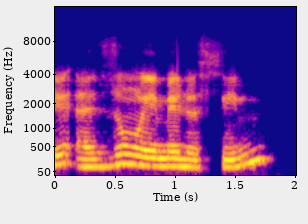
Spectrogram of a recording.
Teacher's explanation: Liaison entre elles ont et después, elles ont aimé, enchaînement vocalique.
